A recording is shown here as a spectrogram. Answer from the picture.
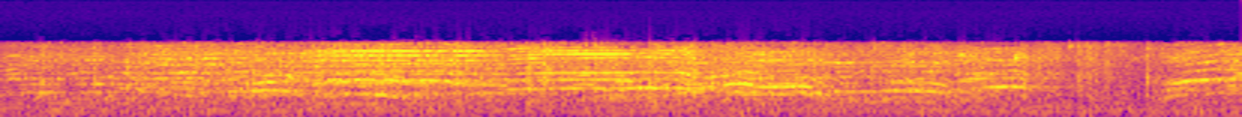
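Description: Sounds of an indoor handball game: shoes squeaking on the court floor as players run, with players calling out.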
